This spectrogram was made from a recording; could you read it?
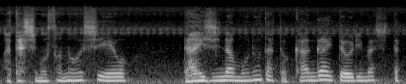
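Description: A woman's voice: on the low side, fairly even intonation, mellow, a little hiss or hum, lightly acted. An actress playing a thoughtful woman in her late fifties, a welfare official, in a radio drama, speaking politely and reflectively. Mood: courteous. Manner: polite, measured, reflective storytelling. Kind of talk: radio drama narration and dialogue.

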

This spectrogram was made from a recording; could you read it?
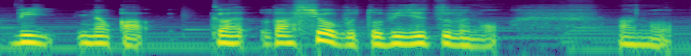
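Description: A woman's voice: deep voice, normal speed, a little mellow, highs cut off, faint music behind. A woman chatting casually and reflectively on a livestream, self-effacing and hesitant, often trailing off mid-phrase. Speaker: amateur voice drama actor and livestream host.

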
